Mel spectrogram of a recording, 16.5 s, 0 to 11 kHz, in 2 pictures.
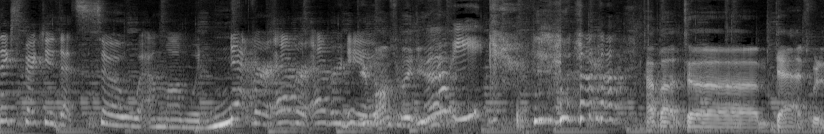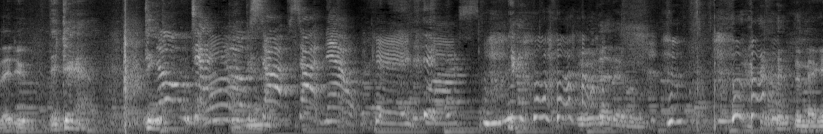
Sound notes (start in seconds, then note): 5.0 laughs; 15.2 laughs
